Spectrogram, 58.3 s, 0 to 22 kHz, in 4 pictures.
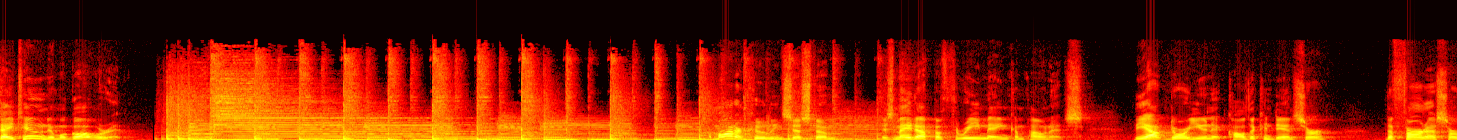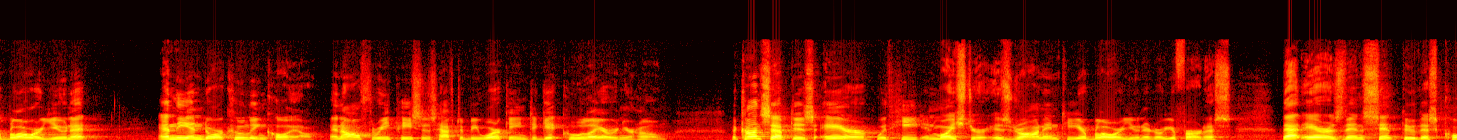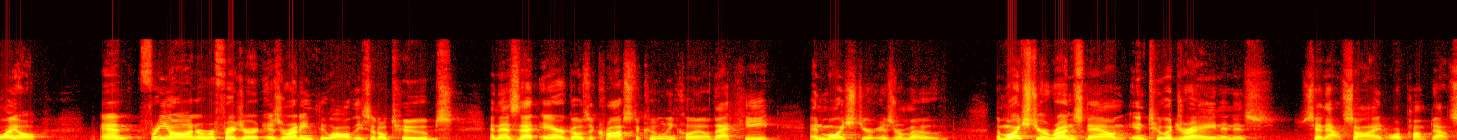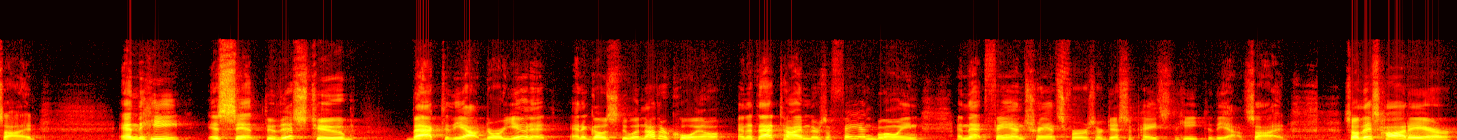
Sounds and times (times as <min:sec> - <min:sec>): Speech: 0:00.0 - 0:01.3, 0:07.1 - 0:15.6, 0:16.2 - 0:21.3, 0:21.9 - 0:44.1, 0:44.9 - 0:56.6, 0:57.2 - 0:58.2.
